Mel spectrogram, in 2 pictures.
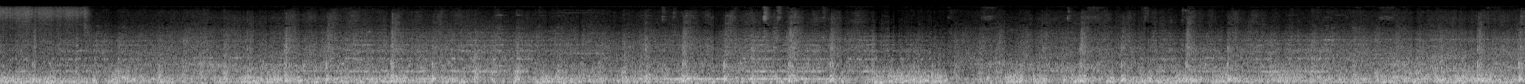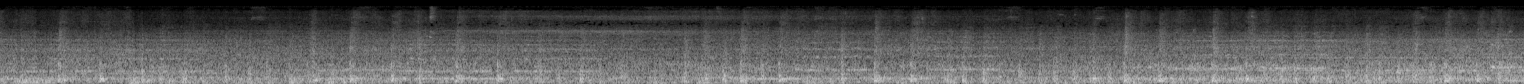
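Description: Two coupled ICE-T electric tilting trainsets rolling past slowly as they depart, wheels clicking steadily over rail joints and points, with a faint steady tone under the running noise.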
